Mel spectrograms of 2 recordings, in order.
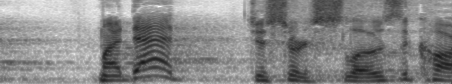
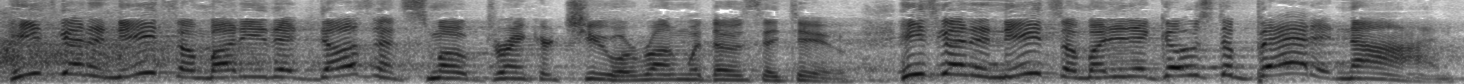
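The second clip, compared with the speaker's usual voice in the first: hammed-up righteous insistence, pitched up; self-righteous child; 6 semitones higher than usual. Ten-year-old convincing dad he's needed, mock self-righteous. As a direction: make the case emphatically, for laughs. Child boasts of his goodness.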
